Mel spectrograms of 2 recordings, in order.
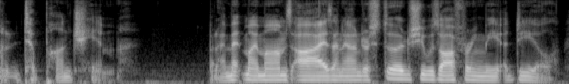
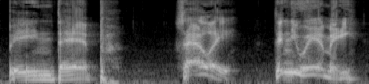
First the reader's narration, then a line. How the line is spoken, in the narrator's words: Gabe growled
